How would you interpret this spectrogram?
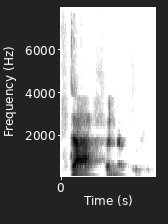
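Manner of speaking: "Definitely" with a high first syllable, the rest falling away; stress on first syllable. Shown as a demonstration. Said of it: "you have the high tones on this".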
